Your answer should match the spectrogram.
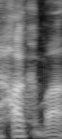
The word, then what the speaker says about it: Hakuba: He was like, first of all, he said Hakuba. I was like, okay, that's how you pronounce it.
